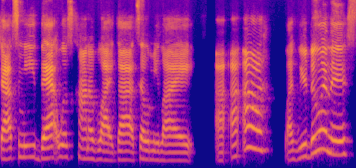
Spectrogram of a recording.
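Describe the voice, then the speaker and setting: A woman at a medium pitch and moderate pace, with an unremarkable speaking voice. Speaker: podcast host. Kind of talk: casual podcast interview.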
